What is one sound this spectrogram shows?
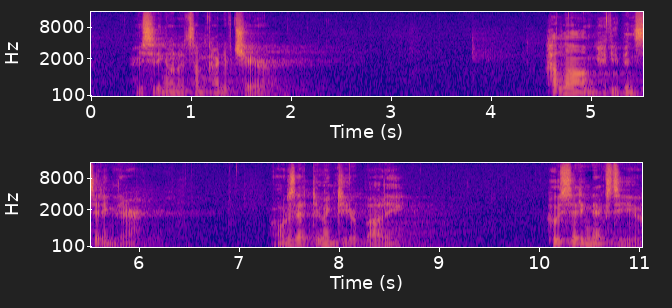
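A man speaks calmly into a microphone in short phrases, with a slight room echo.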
